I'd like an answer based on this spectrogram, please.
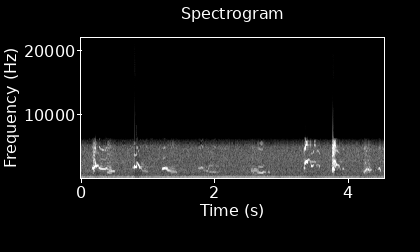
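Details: Rescue puppies Olive and Max, Chihuahua and Shepherd hound, awaiting adoption, let out about eight plaintive high whimpers, some sliding downward, spaced roughly half a second apart, above a low continuous hum.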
